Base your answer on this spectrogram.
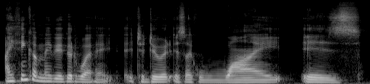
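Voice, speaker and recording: A man's voice: on the low side, a little slow, a little mellow, clean tone. A man co-hosting a travel podcast in casual chat, rambling and joking at his own expense. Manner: rambling, self-mocking, full of fillers and restarts. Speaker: podcast co-host.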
